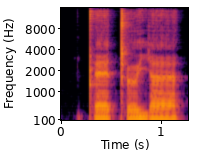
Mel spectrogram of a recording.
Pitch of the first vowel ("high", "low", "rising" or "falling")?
low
